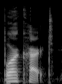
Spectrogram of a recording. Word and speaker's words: Borchard: So, Borchardt, you know, and it's spelled Borchard. – Oh. – B-O-R-C-H-A-R-D, but he pronounces it Borchardt.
